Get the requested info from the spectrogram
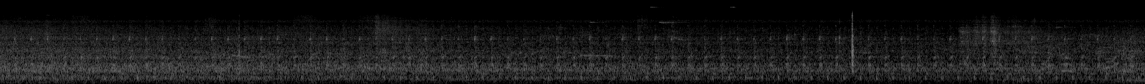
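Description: EMU electric local train approaching on the track, a steady, fairly faint running noise. A single sharp click comes about eight and a half seconds in.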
